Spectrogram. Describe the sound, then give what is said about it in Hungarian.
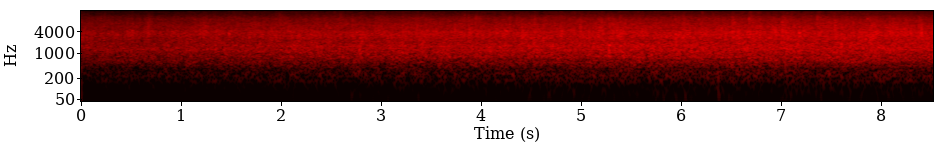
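Steady rain falls in a dense, even hiss, raindrops pattering continuously, holding a constant loudness throughout with no voices. “Elkezd esni az eső.”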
